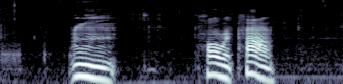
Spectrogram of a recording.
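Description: A middle-aged man hums with pleasure while chewing.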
